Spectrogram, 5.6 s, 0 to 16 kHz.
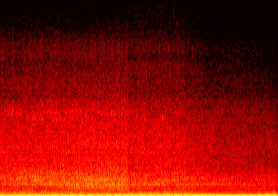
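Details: Shelby GLHS with Chrysler 2.2 turbo, brand new fuel pump failing randomly, working again after tapping the tank: strong, steady low idle with even beat before shutoff; fuel supply restored, runs fine.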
